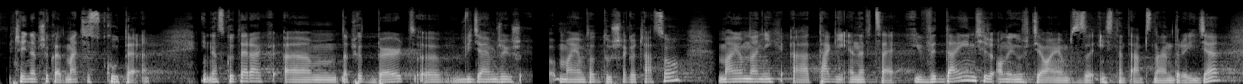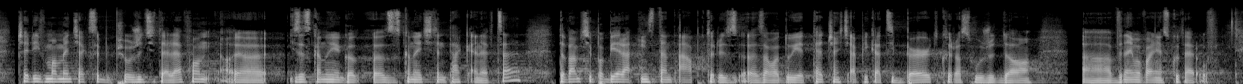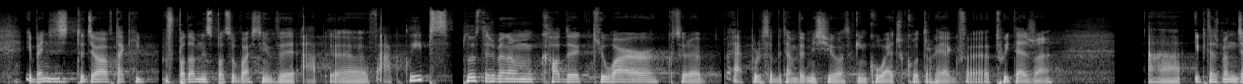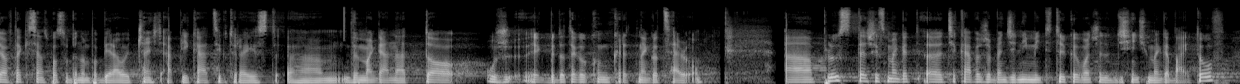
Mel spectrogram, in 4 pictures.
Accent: native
